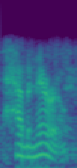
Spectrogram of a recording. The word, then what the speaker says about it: habanero: about Peppers here there's a pepper called the habanero and the thing is most of the time it's mispronounced as the habo with a toad over the end not true it is in fact the habanero pepper and that is another useless fact you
